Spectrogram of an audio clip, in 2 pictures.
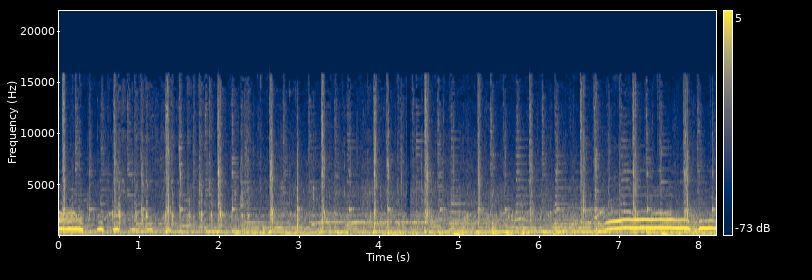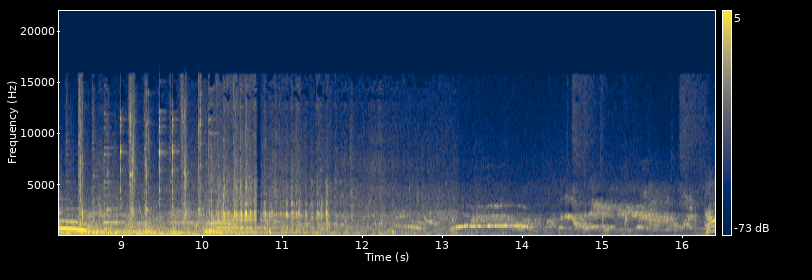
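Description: Background music with a steady beat and held melodic notes, stopping about eleven seconds in and leaving quieter sound.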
